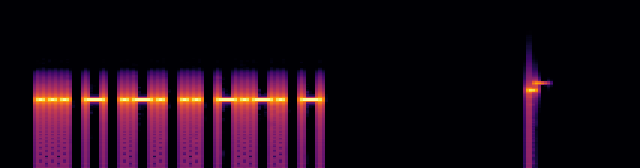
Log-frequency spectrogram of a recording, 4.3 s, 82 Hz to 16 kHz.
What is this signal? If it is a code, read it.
Morse code, heard as a keyed tone, about 30 wpm, 700 Hz. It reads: STRICT
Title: Top 1501-1750 Words 30wpm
